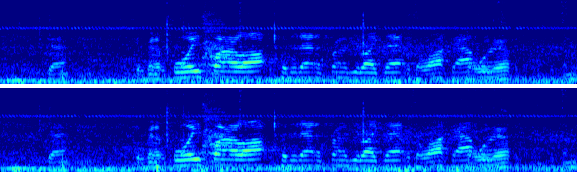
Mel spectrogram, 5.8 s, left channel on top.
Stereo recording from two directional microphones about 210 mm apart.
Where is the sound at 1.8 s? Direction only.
15° right (ahead or behind).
